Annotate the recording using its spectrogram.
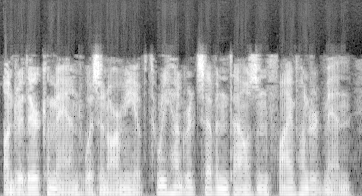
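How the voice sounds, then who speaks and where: A man narrating a dramatised scripture reading in a measured, solemn way. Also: deep voice, lively intonation. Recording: slightly muffled with soft music.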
